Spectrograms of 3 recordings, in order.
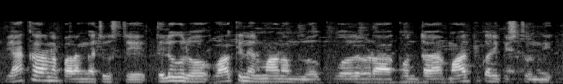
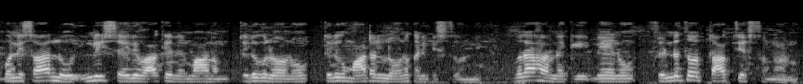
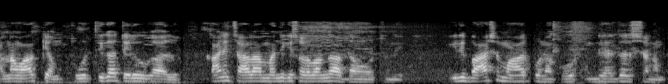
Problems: background sounds at intervals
